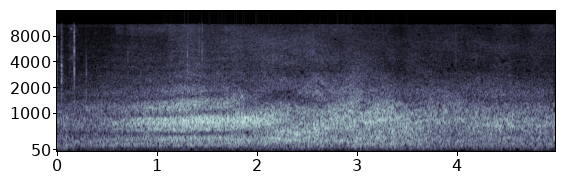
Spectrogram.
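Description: A vehicle passing by: a rush of noise that swells about a second in, peaks around two seconds and fades away.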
